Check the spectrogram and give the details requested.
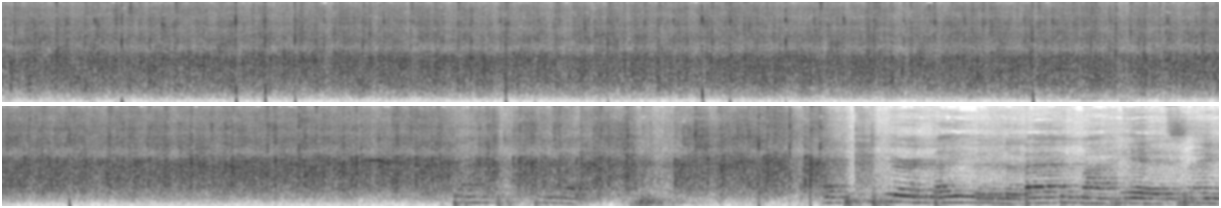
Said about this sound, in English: But if David impacted your life at all, can we please clap so we can hear it?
